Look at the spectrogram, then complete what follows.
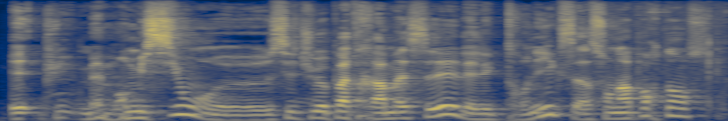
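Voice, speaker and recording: Actor as a fast-talking, impatient clone technician man. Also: a little high, big pitch swings, slight background noise. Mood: instructive, annoyed. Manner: didactic, impatient, foul-mouthed. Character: irritable, know-it-all male clone technician, resigned mentor. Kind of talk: scripted comic audio drama acting.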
